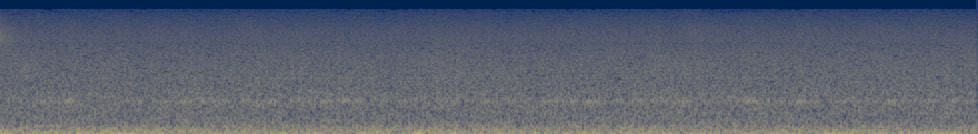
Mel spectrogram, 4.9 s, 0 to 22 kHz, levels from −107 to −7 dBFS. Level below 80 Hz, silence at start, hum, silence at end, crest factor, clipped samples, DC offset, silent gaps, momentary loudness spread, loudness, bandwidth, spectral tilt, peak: -46 dBFS; 0 s; none; 0 s; 14 dB; under 0.1%; under 0.1%; none; 1 LU; -46 LUFS; 16.5 kHz; -4 dB/octave; -28 dBFS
